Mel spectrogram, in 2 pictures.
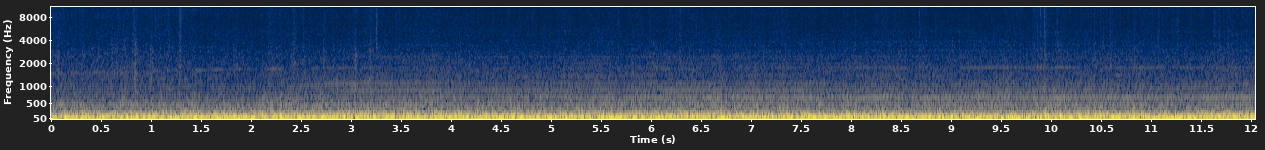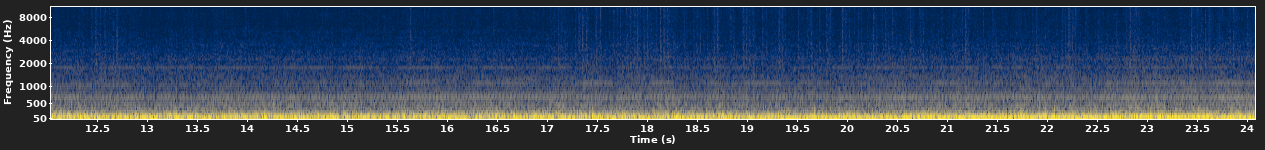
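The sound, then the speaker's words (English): Airliner engines and tires rumbling on the runway during takeoff: a loud, steady, dense low roar with faint whining tones above it, continuous throughout with no voices. “let's fast forward now to takeoff, when you hear the engines spool up, and when we lift off the ground, you're going to hear the rumble of the tires of the runway suddenly disappear.”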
